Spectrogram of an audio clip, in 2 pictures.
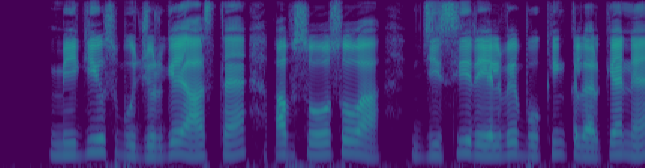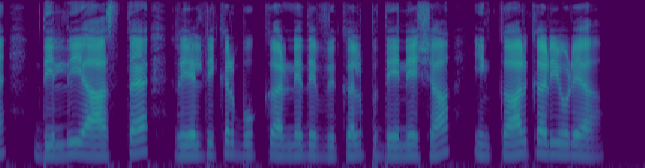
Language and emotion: Dogri, sad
